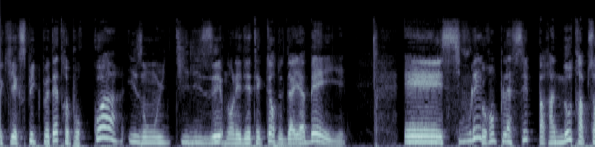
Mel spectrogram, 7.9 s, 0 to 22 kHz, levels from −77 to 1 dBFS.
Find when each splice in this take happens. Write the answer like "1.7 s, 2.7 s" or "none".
1.9 s, 3.0 s, 6.1 s, 6.4 s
